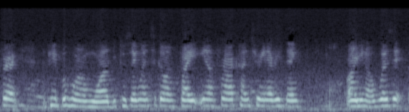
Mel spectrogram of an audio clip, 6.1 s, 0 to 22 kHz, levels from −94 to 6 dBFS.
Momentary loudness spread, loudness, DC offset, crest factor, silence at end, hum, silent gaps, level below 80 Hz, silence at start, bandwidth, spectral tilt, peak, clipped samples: 12 LU; -21 LUFS; under 0.1%; 14 dB; 0 s; none; none; -52 dBFS; 0 s; 5.4 kHz; -7.5 dB/octave; -6 dBFS; under 0.1%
